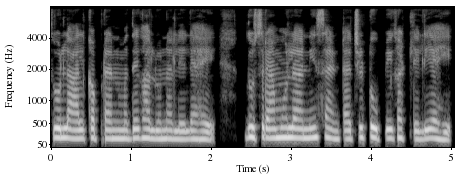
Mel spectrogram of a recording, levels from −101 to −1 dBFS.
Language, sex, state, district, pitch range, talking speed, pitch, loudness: Marathi, female, Karnataka, Belgaum, 180-205 Hz, 155 wpm, 190 Hz, -22 LUFS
